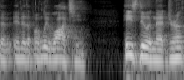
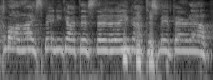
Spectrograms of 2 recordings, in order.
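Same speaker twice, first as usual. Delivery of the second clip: higher, softer infield chatter to the pitcher; mock coaching chatter; 9 semitones higher, 4 dB quieter than usual. Teammate cheering on the pitcher from left field, higher chatter. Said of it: "I'm like".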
